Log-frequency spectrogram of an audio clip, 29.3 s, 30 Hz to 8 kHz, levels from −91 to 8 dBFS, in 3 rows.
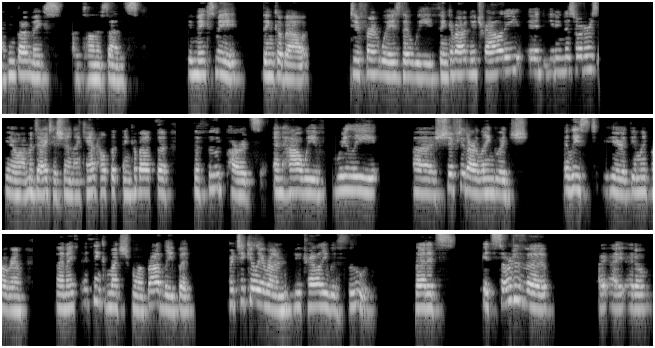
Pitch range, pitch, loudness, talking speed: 185-220 Hz, 200 Hz, -18 LUFS, 160 wpm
